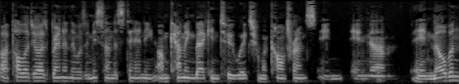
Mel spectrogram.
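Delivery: normal talking voice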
